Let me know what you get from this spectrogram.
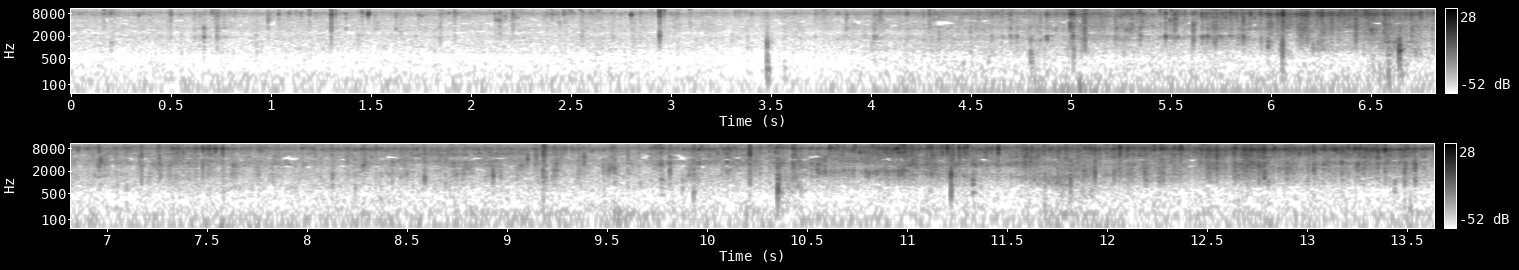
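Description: Slices of Spam frying in a small pan: a few faint crackles at first, then sizzling that starts about four seconds in and grows steadily louder as the slices are turned.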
